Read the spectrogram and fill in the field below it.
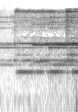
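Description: A mobile phone ringtone plays alone, a steady electronic tone with bright layered pitches that swells slightly louder after a brief moment and holds at moderate volume.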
